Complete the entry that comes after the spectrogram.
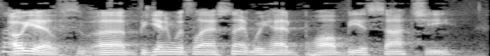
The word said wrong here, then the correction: Biasaccia: I always get his name wrong. It's Biasaccia, Jennifer.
